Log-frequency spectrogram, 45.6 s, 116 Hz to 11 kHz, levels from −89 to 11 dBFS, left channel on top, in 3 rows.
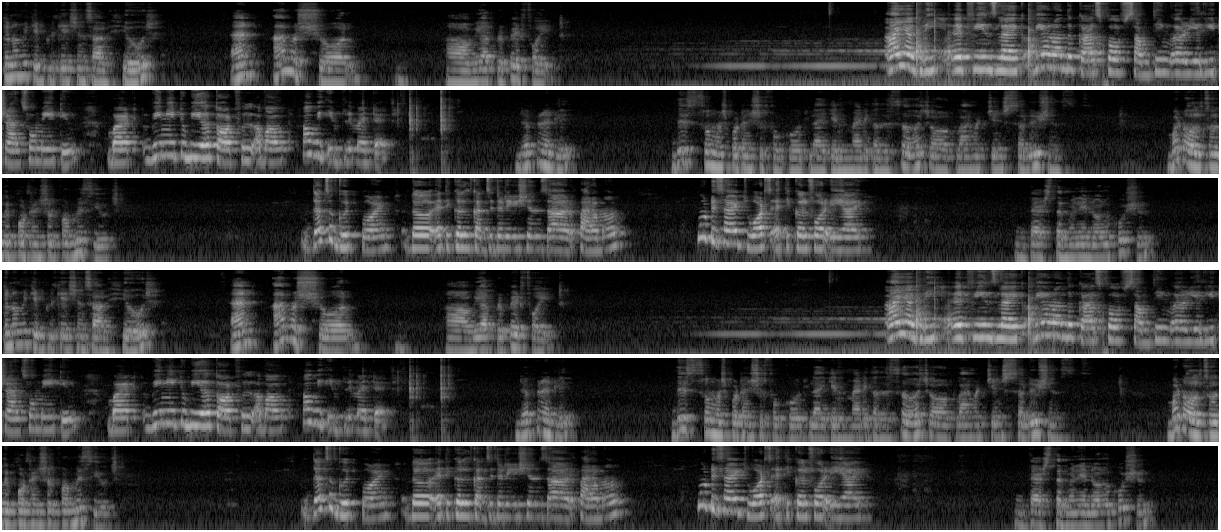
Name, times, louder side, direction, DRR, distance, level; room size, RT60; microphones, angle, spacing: voice 1, 0.0-1.9 2.8-4.5 4.9-5.1 5.5-6.9 21.6-22.3 23.6-28.4 29.8-31.7 43.1-44.8, right 1 dB, 80° right, 1 dB, 7.5 m, -36 dB
sound 1, 8.6-13.3, left 2 dB, 80° left, 2.8 m, -46 dB
voice 2, 11.0-16.1 16.5-20.0 34.2-38.2 39.1-41.2, left 1 dB, 20° left, 5 dB, 1.8 m, -27 dB
17.5 x 11.0 x 3.3 m, 0.30 s
head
